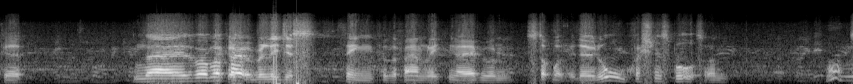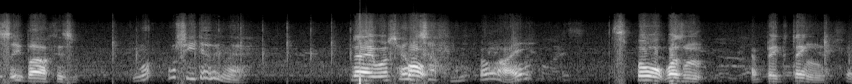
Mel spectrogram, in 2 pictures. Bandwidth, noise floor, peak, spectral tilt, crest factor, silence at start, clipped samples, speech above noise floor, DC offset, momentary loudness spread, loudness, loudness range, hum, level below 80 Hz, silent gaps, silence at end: 12 kHz; -40 dBFS; 0 dBFS; -2.5 dB/octave; 16 dB; 0 s; 0.1%; 26 dB; under 0.1%; 23 LU; -14 LUFS; 8 LU; none; -40 dBFS; none; 0 s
